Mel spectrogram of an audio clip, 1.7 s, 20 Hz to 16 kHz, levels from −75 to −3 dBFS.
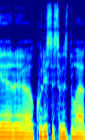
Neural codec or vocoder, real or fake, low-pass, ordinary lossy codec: none; real; 14.4 kHz; AAC, 96 kbps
